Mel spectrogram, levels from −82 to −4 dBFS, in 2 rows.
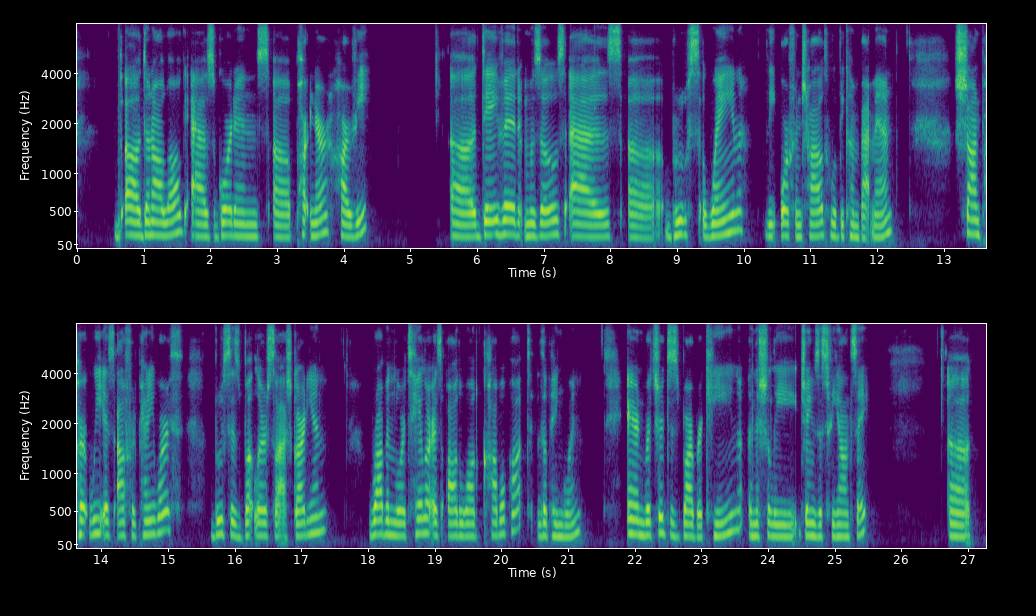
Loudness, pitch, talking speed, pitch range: -18 LUFS, 170 Hz, 105 wpm, 160-185 Hz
